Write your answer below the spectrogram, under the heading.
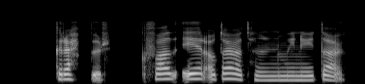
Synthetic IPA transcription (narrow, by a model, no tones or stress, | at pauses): kɾɛhpʏ̰ɾ̥ | kʰv̥aːðɛɾʔa̰wt̪aːɣat̪ʰalɪnʏmːiːnʏit̪a̰ːx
